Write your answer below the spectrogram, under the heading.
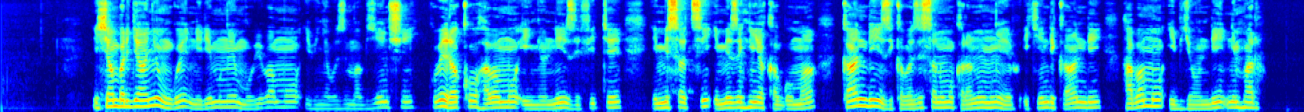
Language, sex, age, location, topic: Kinyarwanda, male, 25-35, Nyagatare, agriculture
